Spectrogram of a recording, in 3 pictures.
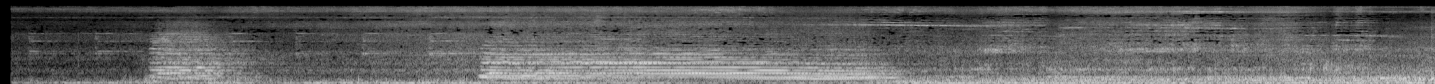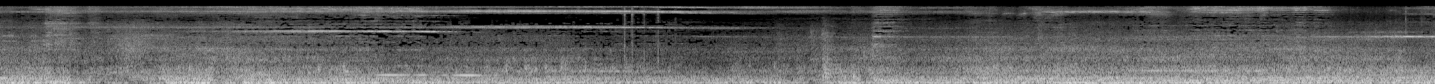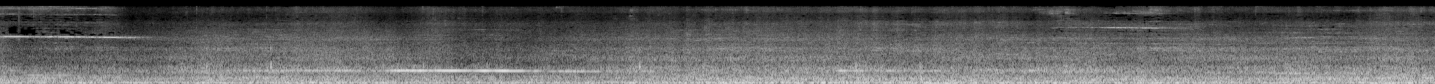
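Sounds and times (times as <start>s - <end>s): train rumbling past: 0.1s - 43.0s
train horn blasts: 1.4s - 2.8s, 4.8s - 8.9s
high wheel squeal: 7.0s - 22.6s, 24.6s - 30.3s, 31.5s - 34.8s, 39.0s - 40.6s, 41.4s - 42.6s.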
